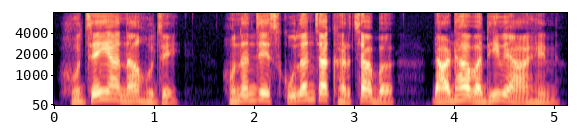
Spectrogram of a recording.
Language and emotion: Sindhi, neutral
